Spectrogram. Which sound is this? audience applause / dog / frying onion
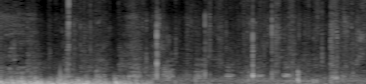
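dog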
